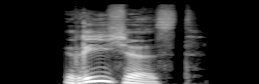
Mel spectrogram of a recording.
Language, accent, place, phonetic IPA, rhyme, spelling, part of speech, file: German, Germany, Berlin, [ˈʁiːçəst], -iːçəst, riechest, verb, De-riechest.ogg
- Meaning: second-person singular subjunctive I of riechen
